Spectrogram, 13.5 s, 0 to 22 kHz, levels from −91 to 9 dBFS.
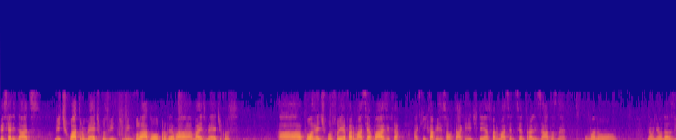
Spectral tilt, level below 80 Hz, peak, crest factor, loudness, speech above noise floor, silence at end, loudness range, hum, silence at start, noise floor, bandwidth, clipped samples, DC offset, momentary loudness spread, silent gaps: -6 dB/octave; -54 dBFS; -6 dBFS; 20 dB; -26 LUFS; 26 dB; 0 s; 6 LU; none; 0 s; -51 dBFS; 8 kHz; under 0.1%; under 0.1%; 13 LU; none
